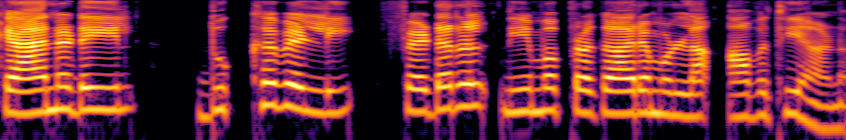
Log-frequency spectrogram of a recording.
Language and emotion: Malayalam, neutral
